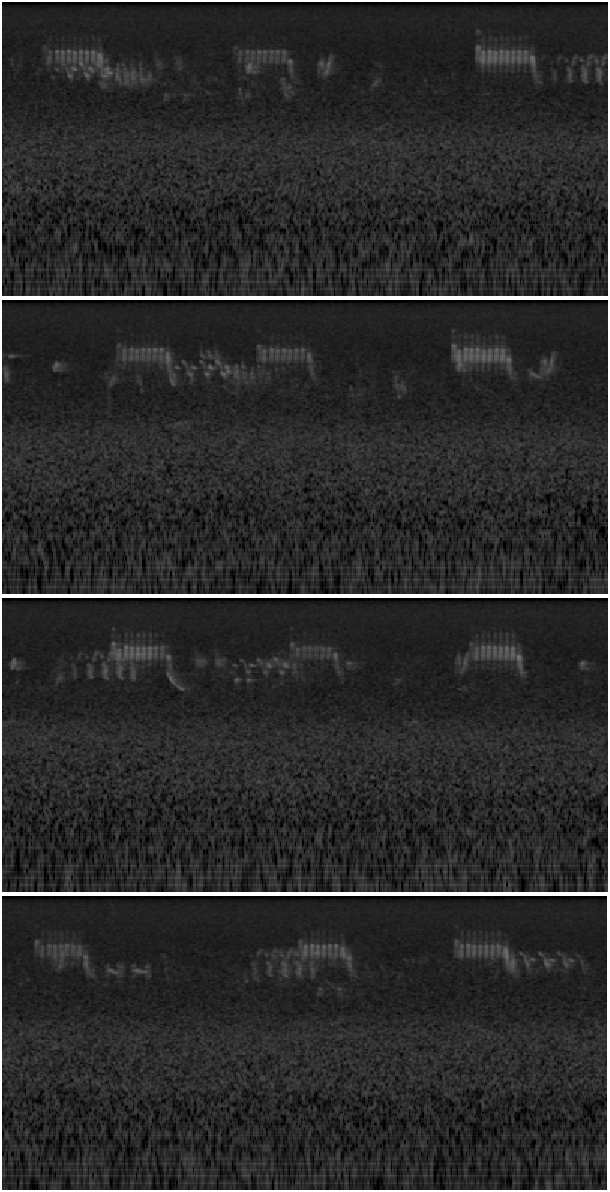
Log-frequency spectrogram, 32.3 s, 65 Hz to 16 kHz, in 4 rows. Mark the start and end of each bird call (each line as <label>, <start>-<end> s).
Mountain Chickadee (Poecile gambeli), 0.0-23.4 s
Yellow-rumped Warbler (Setophaga coronata), 0.5-2.7 s
Dusky Flycatcher (Empidonax oberholseri), 4.1-5.3 s
MacGillivray's Warbler (Geothlypis tolmiei), 7.2-8.6 s
Dusky Flycatcher (Empidonax oberholseri), 8.5-9.7 s
Yellow-rumped Warbler (Setophaga coronata), 10.1-11.8 s
Western Tanager (Piranga ludoviciana), 12.6-13.9 s
Dusky Flycatcher (Empidonax oberholseri), 15.2-17.2 s
MacGillivray's Warbler (Geothlypis tolmiei), 17.1-18.5 s
Dusky Flycatcher (Empidonax oberholseri), 20.6-21.7 s
Dusky Flycatcher (Empidonax oberholseri), 23.4-24.3 s
Mountain Chickadee (Poecile gambeli), 24.3-26.5 s
MacGillivray's Warbler (Geothlypis tolmiei), 27.0-28.7 s
Mountain Chickadee (Poecile gambeli), 28.0-31.2 s
MacGillivray's Warbler (Geothlypis tolmiei), 30.8-32.3 s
